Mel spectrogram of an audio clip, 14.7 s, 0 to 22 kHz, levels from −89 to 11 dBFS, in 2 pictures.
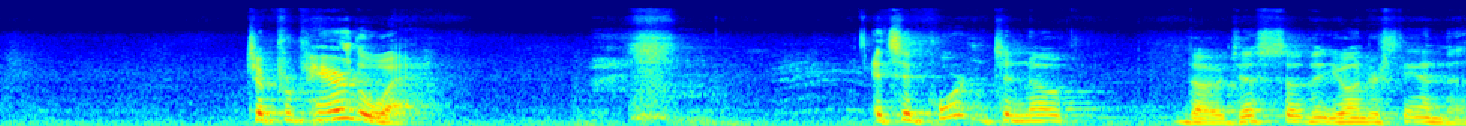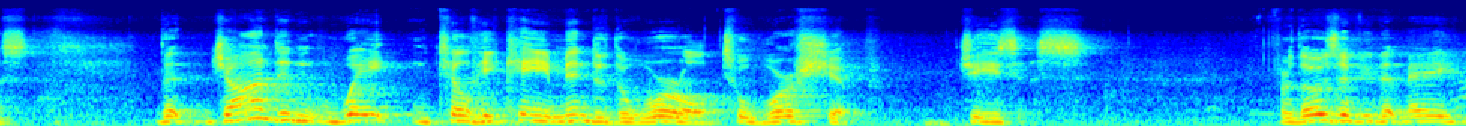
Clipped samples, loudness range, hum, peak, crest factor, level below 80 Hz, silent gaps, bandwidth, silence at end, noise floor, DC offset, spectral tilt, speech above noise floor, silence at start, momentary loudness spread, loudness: under 0.1%; 6 LU; none; -2 dBFS; 18 dB; -50 dBFS; none; 16 kHz; 0 s; -46 dBFS; under 0.1%; -5.5 dB/octave; 28 dB; 1.25 s; 16 LU; -19 LUFS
